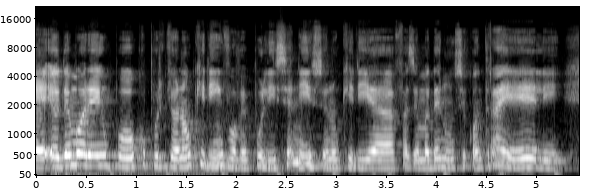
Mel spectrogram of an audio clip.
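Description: A woman at a medium pitch with ordinary pitch variation, a fairly quick pace and hardly any pauses, against noticeable background noise. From Paraná interior, Brazil. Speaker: lawyer and author. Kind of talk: interview testimony.

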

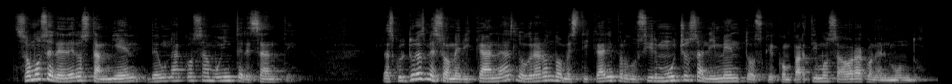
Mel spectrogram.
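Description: A man talks at a fairly quick pace with lively intonation. His pitch sits fairly high, and room echo is audible. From Mexico. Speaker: podcast host. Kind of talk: scripted narration; interview.

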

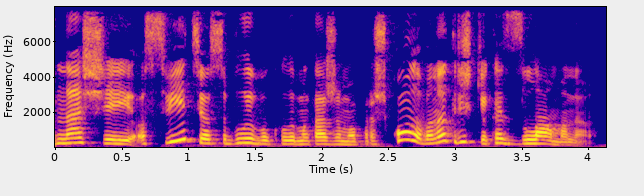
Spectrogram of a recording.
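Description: A woman talks very fast, and her pitch swings very widely. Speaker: podcast host. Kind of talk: interview.

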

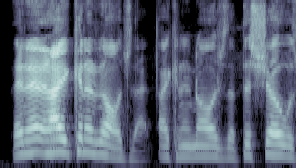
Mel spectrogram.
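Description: At a very fast pace, a man talks in an animated tone with ordinary pitch variation. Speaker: podcast host. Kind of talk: casual podcast chat. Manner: animated, profane.

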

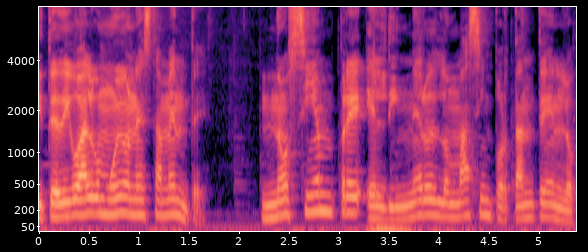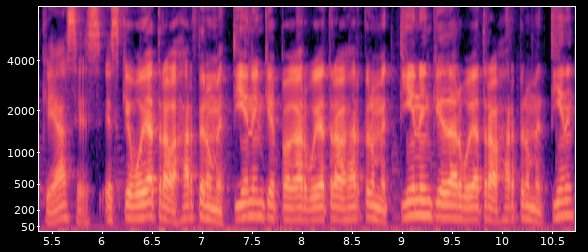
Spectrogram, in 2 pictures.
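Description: Music plays in the background as a man talks at a fairly quick pace and medium pitch with ordinary pitch variation. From Guatemala, Chiquimula (east). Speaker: voice-over announcer. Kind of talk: interview.

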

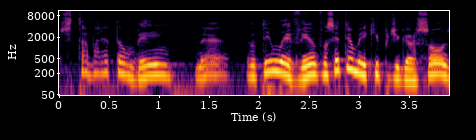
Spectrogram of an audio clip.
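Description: This man talks at a moderate pace. His tone is dark and mellow. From Porto Alegre, southern Brazil. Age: 40s. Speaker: restaurant owner. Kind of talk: interview.

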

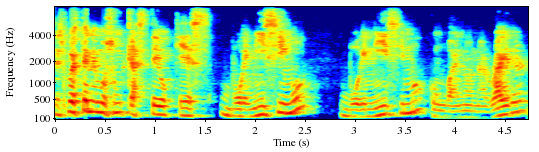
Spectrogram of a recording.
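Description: Speaking with a Mexican accent, a man sounds somewhat breathy, moving at a fairly slow pace with very wide pitch swings. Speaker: podcaster. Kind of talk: casual monologue. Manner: sarcastic tones.

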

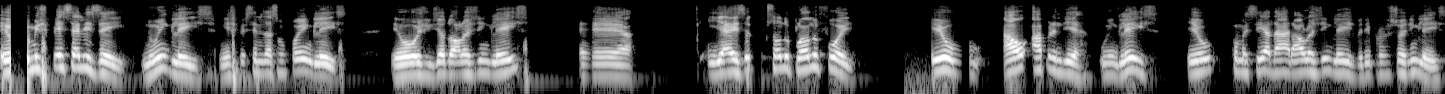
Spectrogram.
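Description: With long, frequent pauses, a man talks at a moderate pace in a fairly high pitch with ordinary pitch variation, the sound dry and close with no echo. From Brazil, Niterói (Rio de Janeiro). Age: 20s. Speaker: English teacher and YouTuber. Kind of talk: casual interview.

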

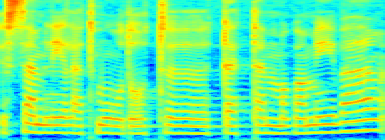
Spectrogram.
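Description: Over noticeable background noise, a woman with a fairly low pitch talks at a fairly slow pace. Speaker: university dean. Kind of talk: interview.

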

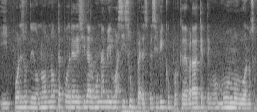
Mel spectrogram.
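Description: A man's very fast, monotone delivery with flat intonation, audible room echo and noticeable background noise. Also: medium pitch for a man, hardly any pauses. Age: 30s. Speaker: podcast co-host. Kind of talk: casual chat.

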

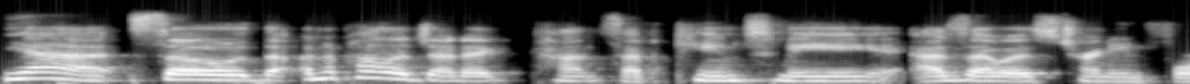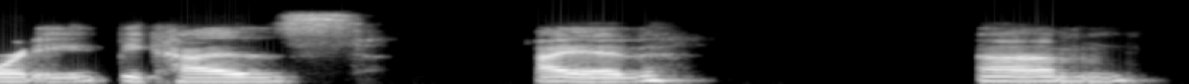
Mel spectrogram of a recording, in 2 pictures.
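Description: Against a quiet background, a woman with an ordinary speaking voice talks at a fairly slow pace and a fairly low pitch, with ordinary pitch variation. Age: 40s. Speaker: author and publisher. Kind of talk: personal testimony interview.

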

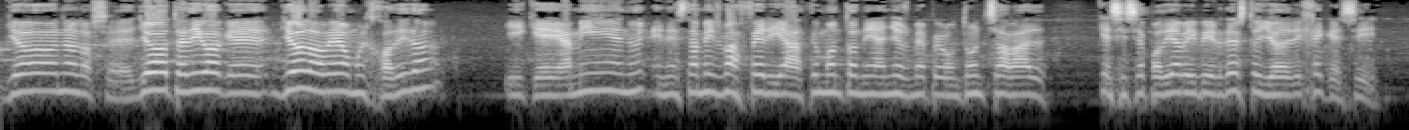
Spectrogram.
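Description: A man speaks at a moderate pace in a high, flat monotone over noticeable background noise. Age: 40s. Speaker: magazine editor-in-chief. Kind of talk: live panel discussion. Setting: stage with audience at a games fair.

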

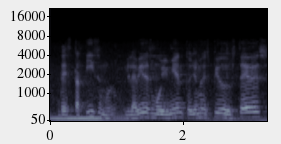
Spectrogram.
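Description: There is audible room echo around this man. He speaks fairly quickly. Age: 40s. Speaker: podcast host. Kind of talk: solo monologue podcast.

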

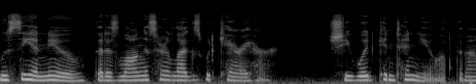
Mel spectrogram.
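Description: The intonation stays fairly even. It is a natural reading voice.

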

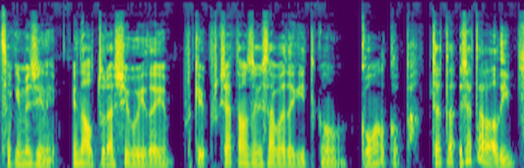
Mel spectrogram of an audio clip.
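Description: A man speaks very fast at medium pitch with a European Portuguese accent. The sound is dry and close, with no echo. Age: 20s. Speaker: podcaster. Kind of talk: casual chat. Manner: animated.

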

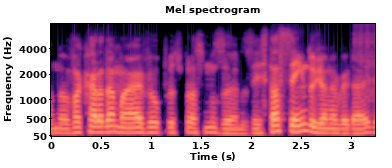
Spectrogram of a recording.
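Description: A man talks with a Brazilian accent. His pitch is medium, with ordinary variation. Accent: countryside Brazilian. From Brazilian countryside (interior). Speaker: Star Wars YouTuber. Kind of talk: casual chat.

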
